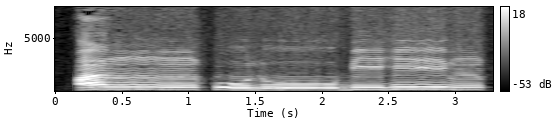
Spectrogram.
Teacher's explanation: Nun kosong bertemu dengan qaf, ikhfa hakiki, dengungkan 2 harakat.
